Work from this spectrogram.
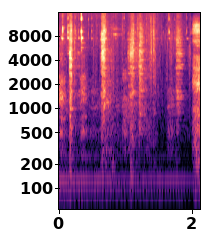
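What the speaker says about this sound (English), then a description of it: "These are the mean Jack London Huskies, you know, that kill people." Huskies, sled dogs of Iditarod lineage, pant in quick breathy bursts close by, with a brief whimper and a jingle like tags or keys near the start and end.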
